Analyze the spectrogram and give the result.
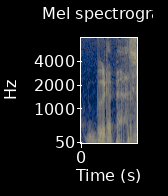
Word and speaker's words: Budapest: Or Wes Anderson just said, look, for continuity's sake, please, let's just call it Budapest. – Pronounce the T. – Yeah, I want to see the T, no shh, at the end.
